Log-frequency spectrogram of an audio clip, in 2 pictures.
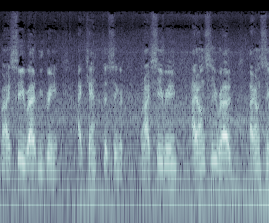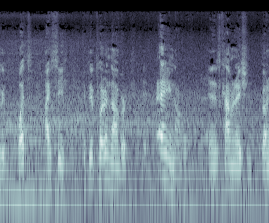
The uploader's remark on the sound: Winter in Chicago. Was waiting for friends outside a dive bar in my neighborhood & struck up convo with this very drunk dude on the street.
